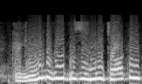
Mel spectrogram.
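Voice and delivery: high-pitched, overwhelmed disbelief, acted out; retold tearful amazement. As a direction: imitate someone marveling through tears. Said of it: "She starts crying".

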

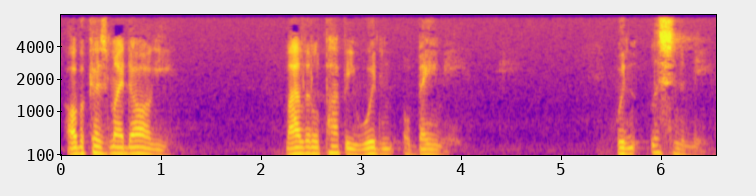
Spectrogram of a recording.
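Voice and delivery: low, hushed and sorrowful; sombre, grieving. Real, not acted. Preacher recalling his dead puppy to the children, sombre and grieving. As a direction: let it sink softly, with pauses.

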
